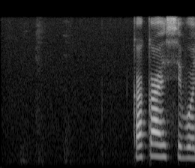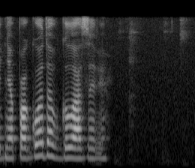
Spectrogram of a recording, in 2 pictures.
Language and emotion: Russian, neutral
